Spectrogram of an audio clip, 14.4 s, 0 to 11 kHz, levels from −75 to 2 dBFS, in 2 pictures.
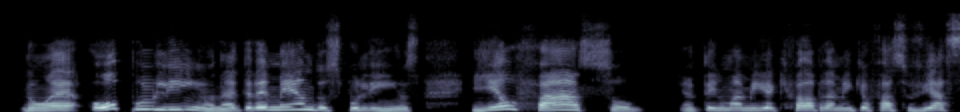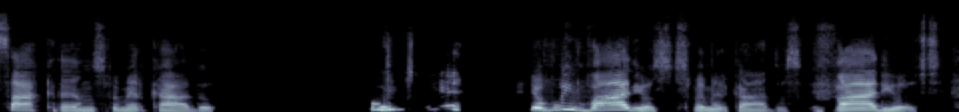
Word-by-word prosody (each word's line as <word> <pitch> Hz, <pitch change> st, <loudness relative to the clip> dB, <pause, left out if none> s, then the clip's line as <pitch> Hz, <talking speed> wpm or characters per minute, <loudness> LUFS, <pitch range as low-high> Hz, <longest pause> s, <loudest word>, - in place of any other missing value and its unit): Não 205 Hz, +1 st, -1 dB
é 220 Hz, 0 st, +2 dB
"o 455 Hz, -5 st, +8 dB
pulinho", 280 Hz, -, 0 dB
né. 195 Hz, +3 st, -1 dB
"Tremendos 250 Hz, +1 st, +2 dB
pulinhos", 190 Hz, -8 st, -3 dB, 0.4 s
e 205 Hz, +5 st, -3 dB
eu 310 Hz, +3 st, +3 dB
faço 235 Hz, -, 0 dB, 0.3 s
eu 190 Hz, -1 st, -9 dB
tenho 225 Hz, +3 st, -3 dB
uma 220 Hz, -1 st, -3 dB
amiga 215 Hz, +1 st, -1 dB
que -, -, -22 dB
fala 220 Hz, -1 st, +1 dB
pra 220 Hz, 0 st, -5 dB
mim, 215 Hz, 0 st, -6 dB
que 210 Hz, -, -3 dB
eu 225 Hz, -, -1 dB
faço 215 Hz, -1 st, -5 dB
via 225 Hz, +3 st, -1 dB
sacra 205 Hz, -6 st, -3 dB
no 175 Hz, -, -6 dB
supermercado. 175 Hz, -3 st, -5 dB, 1.2 s
Por 280 Hz, -1 st, +5 dB
quê? -, -, -2 dB, 1.0 s
Eu 230 Hz, -1 st, +9 dB
vou 245 Hz, +7 st, -5 dB
em 295 Hz, -, +5 dB
vários 225 Hz, -6 st, +3 dB
supermercados. 155 Hz, -6 st, -6 dB, 0.2 s
Vários. 205 Hz, -6 st, +2 dB
215 Hz, 140 wpm, -22 LUFS, 190-235 Hz, 1.2 s, Eu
